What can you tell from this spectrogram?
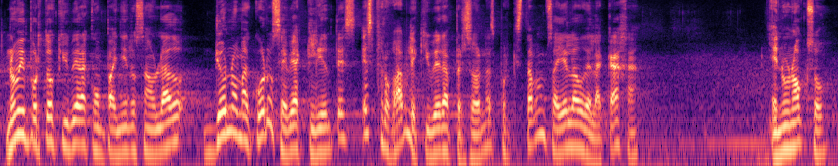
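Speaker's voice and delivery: ordinary talk, nothing marked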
